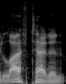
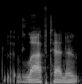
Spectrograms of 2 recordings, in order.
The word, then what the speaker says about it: Lieutenant: surely it should be Lieutenant if we're if we're doing proper British English um you know because that that is how it's pronounced is Lieutenant Lieutenant is American there you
